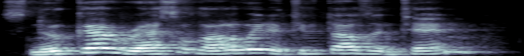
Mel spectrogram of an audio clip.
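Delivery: can't believe he wrestled that long; surprised. Real, not acted.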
